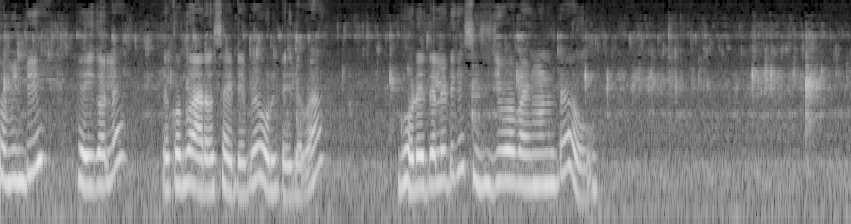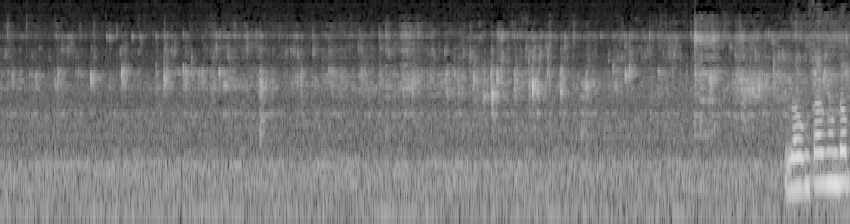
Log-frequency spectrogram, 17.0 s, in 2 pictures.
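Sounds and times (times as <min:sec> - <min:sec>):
food sizzling in oil: 0:00.0 - 0:17.0
metal spatula scraping pan: 0:15.4 - 0:16.5.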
